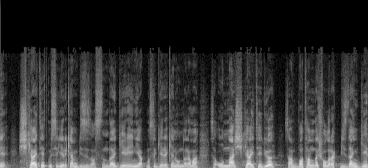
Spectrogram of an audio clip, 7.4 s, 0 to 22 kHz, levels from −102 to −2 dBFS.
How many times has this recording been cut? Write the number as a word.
zero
